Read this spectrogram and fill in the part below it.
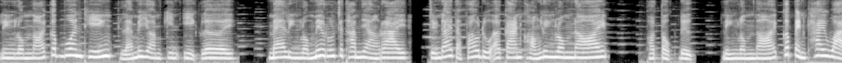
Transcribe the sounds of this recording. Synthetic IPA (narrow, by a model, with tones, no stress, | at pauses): li˧ŋlo˧mnɔː˦˥jkɔː˥˩bu˥˩ənt̪ʰi˦˥ŋlɛː˦˥wma˥˩jːɔː˧mki˧nʔiː˨˩k̚lɤː˧j | mɛː˦˥li˧ŋlo˧mːa˥˩jɾuː˦˥t͡ɕa˨˩t̪ʰa˧mjaː˨˩ŋɾa˧j | t͡ɕɯ˧ŋdaː˥˩jt̪ɛː˨˩fa˥˩wduː˧ʔaː˧kaː˧nkʰɔː˩˦ŋli˧ŋlo˧mnɔː˦˥j | pʰɔː˧t̪o˨˩k̚dɯ˨˩k̚ | li˧ŋlo˧mnɔː˦˥jkɔː˥˩pe˧nkʰa˥˩jwa˨˩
